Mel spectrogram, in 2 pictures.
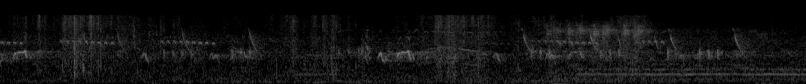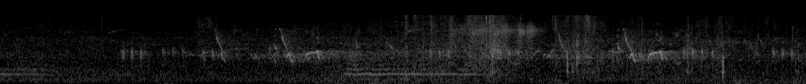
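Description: Bird chirps and trills in the bush, over intermittent rustling and scuffling in dry leaf litter as two jacky dragons fight.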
